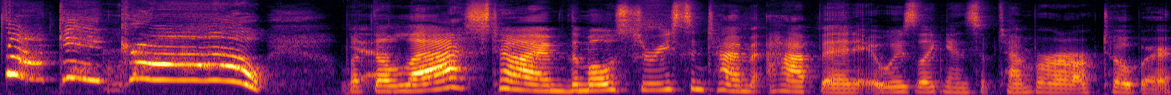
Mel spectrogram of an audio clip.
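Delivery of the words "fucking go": shrill, very high scream, "go" stretched out. Recalling screaming at people with the car windows down, retelling a scream. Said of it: "I've screamed at people being like".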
